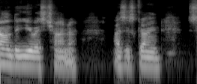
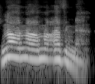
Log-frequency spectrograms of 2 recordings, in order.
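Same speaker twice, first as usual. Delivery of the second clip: raised, louder outright refusal; indignant refusal; 7 semitones higher, 6 dB louder than usual. Real, not acted. Streamer calling the rumour rubbish, loudly indignant. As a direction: flatly reject it with rising pitch and volume.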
